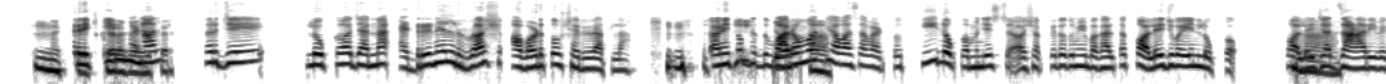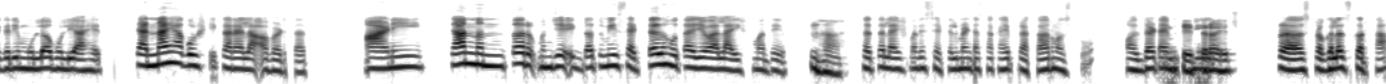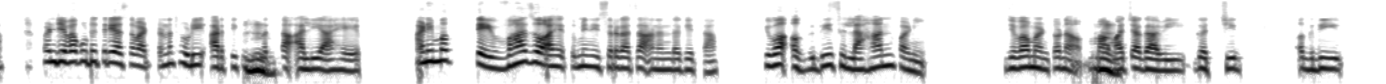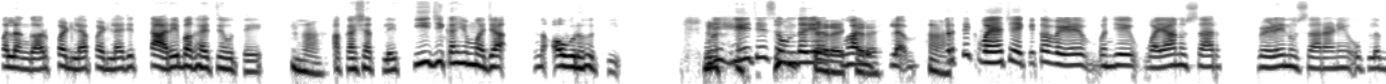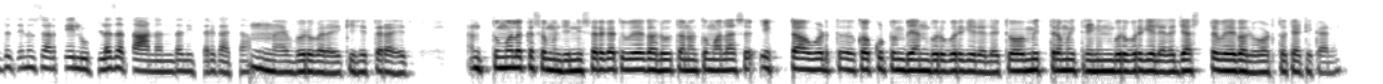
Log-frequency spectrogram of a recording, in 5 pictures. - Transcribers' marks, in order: tapping; in English: "ट्रेकिंग"; in English: "एड्रेनल रश"; chuckle; in English: "सेटल"; in English: "लाईफमध्ये"; in English: "लाईफमध्ये सेटलमेंट"; in English: "ऑल द टाईम"; in English: "स्ट्रगलच"; chuckle; chuckle
- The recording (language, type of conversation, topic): Marathi, podcast, निसर्गात वेळ घालवण्यासाठी तुमची सर्वात आवडती ठिकाणे कोणती आहेत?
